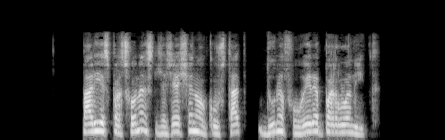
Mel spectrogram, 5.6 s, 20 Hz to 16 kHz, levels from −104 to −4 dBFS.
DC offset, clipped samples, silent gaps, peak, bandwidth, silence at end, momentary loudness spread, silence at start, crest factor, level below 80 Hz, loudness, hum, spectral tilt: under 0.1%; under 0.1%; 3.08-3.22 s; -2 dBFS; 7.6 kHz; 0.85 s; 7 LU; 1.05 s; 18 dB; -60 dBFS; -19 LUFS; none; -5.5 dB/octave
